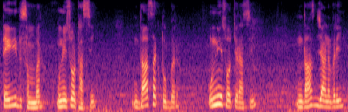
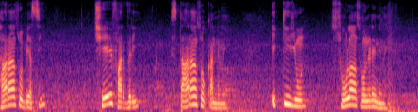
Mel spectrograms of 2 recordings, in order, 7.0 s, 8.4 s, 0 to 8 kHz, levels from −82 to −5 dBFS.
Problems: none marked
